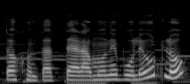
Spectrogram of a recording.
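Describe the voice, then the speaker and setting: A woman reading a romantic story aloud in an expressive, dramatic narration. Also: mid-range voice, unhurried. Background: soft background music.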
